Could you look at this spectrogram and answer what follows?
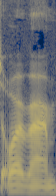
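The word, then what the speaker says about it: Ohrwurm: well talk about the or verm is that how you pronounce in German it's orborm yeah and uh everyone knows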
